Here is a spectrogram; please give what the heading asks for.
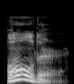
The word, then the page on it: alder: British English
